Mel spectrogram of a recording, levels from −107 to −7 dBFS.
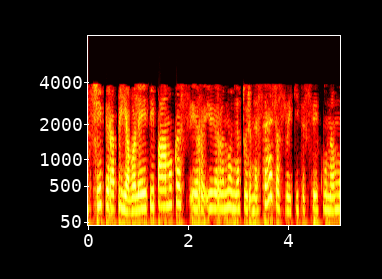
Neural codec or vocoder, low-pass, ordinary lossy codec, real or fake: none; 7.2 kHz; AAC, 16 kbps; real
